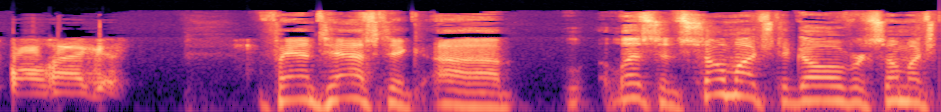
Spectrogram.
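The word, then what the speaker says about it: Paul Haggis: I'm pronouncing that Paul haggus I think I'm pronouncing that right uh Mr Miller it is it's Paul haggus fantastic uh listen so much to go over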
